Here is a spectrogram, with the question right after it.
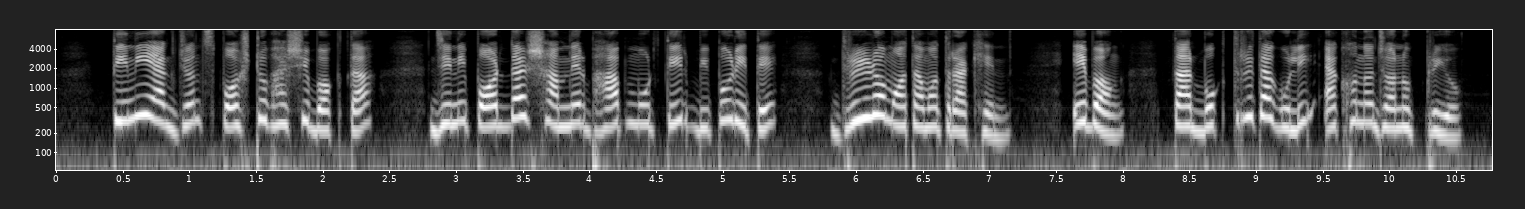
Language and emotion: Bengali, neutral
